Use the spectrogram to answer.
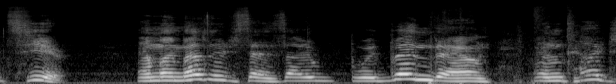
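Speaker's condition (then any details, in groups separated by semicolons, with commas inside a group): Cerebral palsy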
